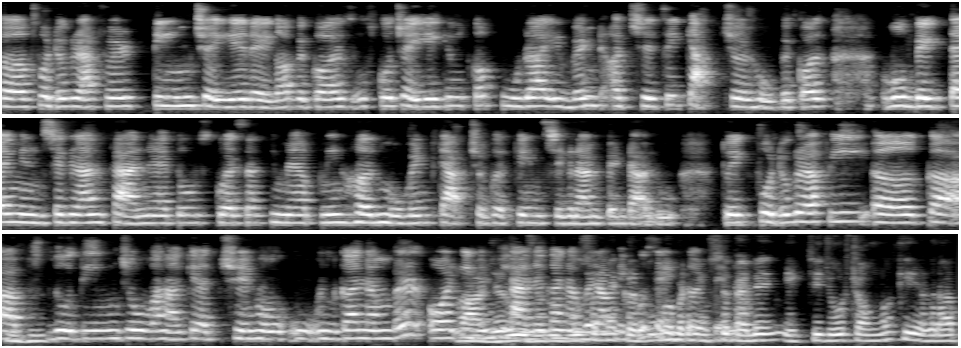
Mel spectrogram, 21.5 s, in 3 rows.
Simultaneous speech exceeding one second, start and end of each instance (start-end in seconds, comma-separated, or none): 17.8-20.0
